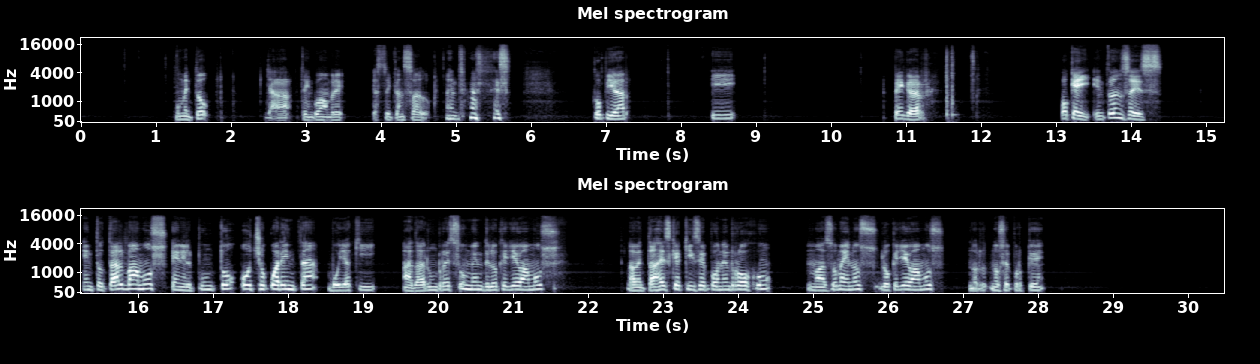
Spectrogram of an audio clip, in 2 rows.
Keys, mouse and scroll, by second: 1.7 Up, 4.3 Down, 6.8-8.3 right drag, 8.9-10.3 right drag, 11.4 Return, 17.8 click, 19.6 scroll down 1, 20.7-22.4 scroll down 2, 22.5-24.7 scroll down 2, 24.7-25.4 scroll down 1.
